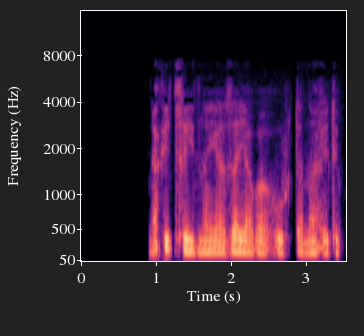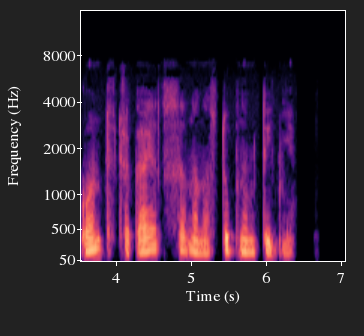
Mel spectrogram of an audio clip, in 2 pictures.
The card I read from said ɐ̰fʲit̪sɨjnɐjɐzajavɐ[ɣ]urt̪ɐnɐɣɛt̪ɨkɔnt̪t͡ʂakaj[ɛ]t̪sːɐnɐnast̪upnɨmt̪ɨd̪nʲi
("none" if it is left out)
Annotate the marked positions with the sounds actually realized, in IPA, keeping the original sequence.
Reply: ɣ, ɛ

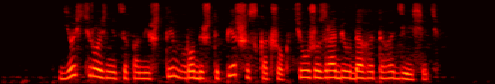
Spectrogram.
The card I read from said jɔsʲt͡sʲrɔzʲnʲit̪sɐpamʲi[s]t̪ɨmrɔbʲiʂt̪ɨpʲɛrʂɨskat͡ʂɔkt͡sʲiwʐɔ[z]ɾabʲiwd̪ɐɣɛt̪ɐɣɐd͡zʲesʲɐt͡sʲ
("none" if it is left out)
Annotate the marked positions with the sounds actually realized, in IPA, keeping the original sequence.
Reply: ʂ, z

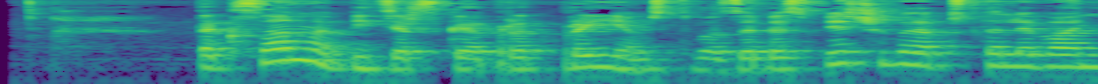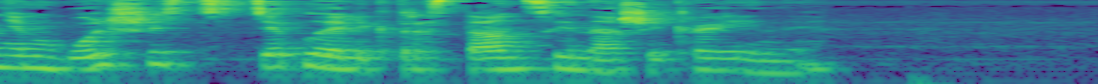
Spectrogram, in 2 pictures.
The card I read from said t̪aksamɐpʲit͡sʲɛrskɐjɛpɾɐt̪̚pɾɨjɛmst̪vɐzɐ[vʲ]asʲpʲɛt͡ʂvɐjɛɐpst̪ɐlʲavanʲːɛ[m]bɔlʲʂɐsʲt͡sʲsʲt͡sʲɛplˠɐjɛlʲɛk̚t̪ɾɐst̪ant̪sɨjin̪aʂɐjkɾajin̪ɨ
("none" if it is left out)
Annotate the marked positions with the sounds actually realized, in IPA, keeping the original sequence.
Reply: bʲ, m

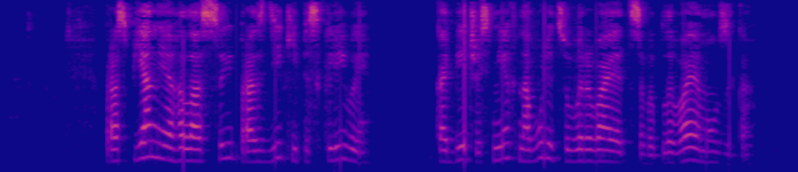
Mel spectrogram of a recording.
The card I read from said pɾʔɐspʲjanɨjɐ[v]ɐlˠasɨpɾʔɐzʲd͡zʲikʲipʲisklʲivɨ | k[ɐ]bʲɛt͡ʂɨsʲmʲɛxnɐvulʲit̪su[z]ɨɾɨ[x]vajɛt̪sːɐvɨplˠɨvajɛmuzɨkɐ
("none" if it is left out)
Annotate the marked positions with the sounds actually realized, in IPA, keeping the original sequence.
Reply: ɣ, a, v, none

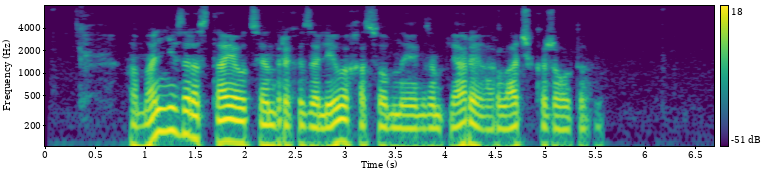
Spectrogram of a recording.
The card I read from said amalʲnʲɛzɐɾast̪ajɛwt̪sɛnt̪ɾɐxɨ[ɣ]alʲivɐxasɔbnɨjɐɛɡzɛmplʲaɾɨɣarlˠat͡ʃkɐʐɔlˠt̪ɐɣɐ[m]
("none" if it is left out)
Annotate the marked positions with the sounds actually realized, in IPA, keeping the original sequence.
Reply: z, none

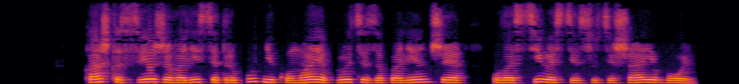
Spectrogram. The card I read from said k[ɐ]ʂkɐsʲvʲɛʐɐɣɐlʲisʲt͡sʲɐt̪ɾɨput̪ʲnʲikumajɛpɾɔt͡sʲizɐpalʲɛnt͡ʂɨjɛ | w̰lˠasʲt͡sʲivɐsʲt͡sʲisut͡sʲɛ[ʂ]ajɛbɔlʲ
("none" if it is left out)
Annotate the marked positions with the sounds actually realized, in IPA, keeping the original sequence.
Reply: a, ʂ

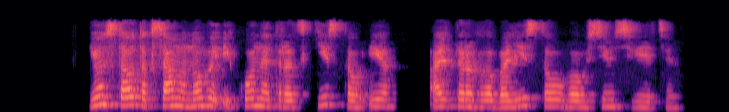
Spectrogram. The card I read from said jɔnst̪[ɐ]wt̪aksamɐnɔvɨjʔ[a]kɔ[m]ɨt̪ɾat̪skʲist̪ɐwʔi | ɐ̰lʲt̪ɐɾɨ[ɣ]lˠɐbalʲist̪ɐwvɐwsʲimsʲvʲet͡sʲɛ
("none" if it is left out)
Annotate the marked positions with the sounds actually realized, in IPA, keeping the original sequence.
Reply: a, i, n, ɣ

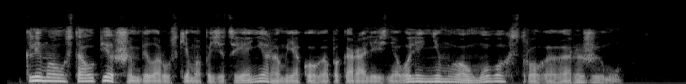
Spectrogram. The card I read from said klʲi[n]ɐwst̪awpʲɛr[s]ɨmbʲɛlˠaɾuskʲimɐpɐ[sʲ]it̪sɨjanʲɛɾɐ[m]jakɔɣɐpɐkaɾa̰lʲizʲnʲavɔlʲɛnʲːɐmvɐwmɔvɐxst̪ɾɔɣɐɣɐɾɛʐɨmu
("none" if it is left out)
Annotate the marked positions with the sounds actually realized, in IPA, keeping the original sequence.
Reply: m, ʂ, zʲ, m

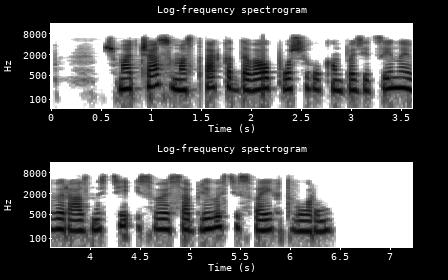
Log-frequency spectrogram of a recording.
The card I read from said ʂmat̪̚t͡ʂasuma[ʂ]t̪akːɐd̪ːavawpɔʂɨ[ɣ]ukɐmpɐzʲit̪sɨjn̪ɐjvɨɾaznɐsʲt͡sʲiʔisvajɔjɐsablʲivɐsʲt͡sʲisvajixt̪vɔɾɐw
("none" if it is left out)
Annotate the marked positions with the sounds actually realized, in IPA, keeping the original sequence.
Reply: s, ɣ

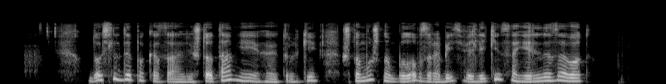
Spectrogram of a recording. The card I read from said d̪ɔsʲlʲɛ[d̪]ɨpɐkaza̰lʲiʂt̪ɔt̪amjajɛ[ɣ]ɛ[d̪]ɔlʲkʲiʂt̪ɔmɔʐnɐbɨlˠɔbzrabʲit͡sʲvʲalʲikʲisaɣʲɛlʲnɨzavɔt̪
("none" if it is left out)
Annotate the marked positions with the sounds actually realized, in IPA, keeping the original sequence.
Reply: d̪, ɣ, t̪

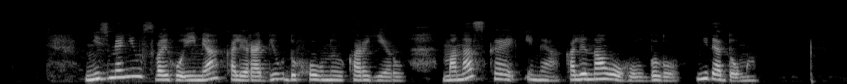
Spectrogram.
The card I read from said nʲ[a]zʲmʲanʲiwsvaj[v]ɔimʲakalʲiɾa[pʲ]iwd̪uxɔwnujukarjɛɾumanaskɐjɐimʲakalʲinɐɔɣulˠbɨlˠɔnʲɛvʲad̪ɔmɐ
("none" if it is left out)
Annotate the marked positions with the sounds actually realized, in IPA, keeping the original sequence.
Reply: ɛ, ɣ, bʲ

